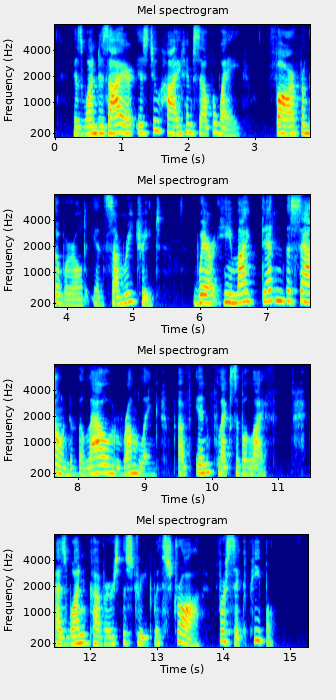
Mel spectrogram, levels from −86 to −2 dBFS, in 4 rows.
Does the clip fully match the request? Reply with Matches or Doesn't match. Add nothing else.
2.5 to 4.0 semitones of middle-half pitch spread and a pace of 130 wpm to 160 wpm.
Matches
